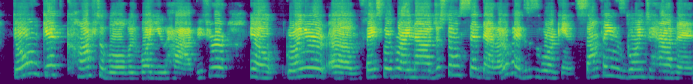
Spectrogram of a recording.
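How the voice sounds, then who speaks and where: A woman with a non-native accent projects her high-pitched voice at a moderate pace, lively in intonation. Her loudness swings widely over noticeable background noise. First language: not English. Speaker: fitness business coach. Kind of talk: training call.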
